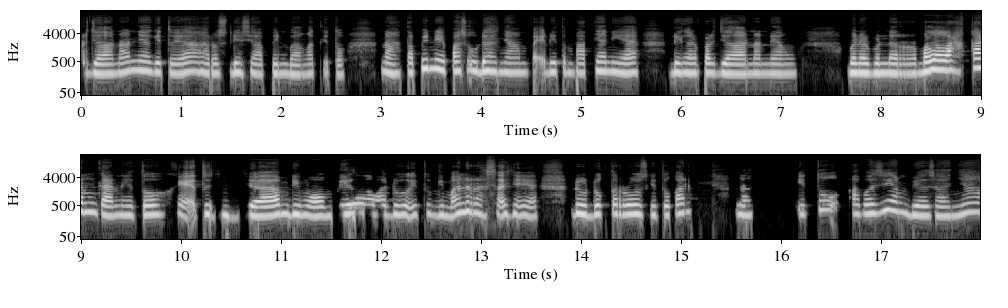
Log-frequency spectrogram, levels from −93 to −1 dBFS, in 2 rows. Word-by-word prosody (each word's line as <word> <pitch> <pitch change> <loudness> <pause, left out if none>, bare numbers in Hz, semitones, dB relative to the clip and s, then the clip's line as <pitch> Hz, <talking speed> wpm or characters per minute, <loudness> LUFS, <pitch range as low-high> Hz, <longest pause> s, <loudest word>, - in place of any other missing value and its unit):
perjalanannya 220 +4 0
gitu 230 -1 -2
ya 225 - 0 0.2
harus 215 0 -4
disiapin 210 -1 -3
banget 200 +2 -5
gitu. 190 - -10 0.5
Nah 225 -2 +1
tapi 225 +4 -2
nih 290 -3 +4
pas 250 0 +1
udah 250 0 +3
nyampe 225 0 -4
di - - +3
tempatnya 220 +1 -3
nih 240 - 0
ya 220 - +1 0.4
dengan 225 -1 +2
perjalanan 210 -1 +1
yang 210 0 -4 0.6
benar-benar 220 -1 +3 0.2
melelahkan 275 +4 +6
kan 245 -1 +4
itu 245 +1 -2 0.3
kayak 235 -4 0
7 255 -1 -2 0.2
jam 235 +1 +6
di - - +4
mobil 235 +4 +2 0.3
waduh 255 0 -1
itu 255 +2 -10
gimana 250 +6 +1
rasanya 255 +1 -2
ya, 220 - -3 0.4
duduk 265 -1 +3
terus 270 0 +3
gitu 245 0 -3
kan. 285 - +2 0.5
Nah 250 - 0 0.5
itu 260 +8 -7 0.3
apa 275 0 -1
sih 360 +3 +1
yang 315 -3 -2
biasanya 240 +1 -1
235 Hz, 145 wpm, -23 LUFS, 220-260 Hz, 0.6 s, melelahkan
